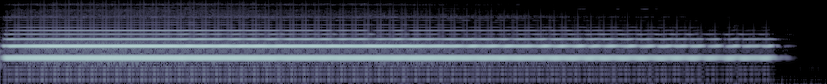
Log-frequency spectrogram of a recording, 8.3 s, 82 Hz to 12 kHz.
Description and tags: One-shot from Versilian Studios Chamber Orchestra 2: Community Edition sampling project.
Instrument family: Woodwinds
Instrument: Bassoon
Articulation: vibrato sustain
Note: F#4
Midi note: 67
Midi velocity (center): 95
Microphone: 2x Rode NT1-A
Performer: P. Sauter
